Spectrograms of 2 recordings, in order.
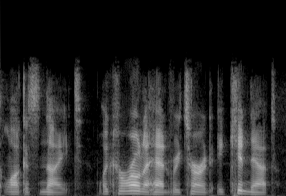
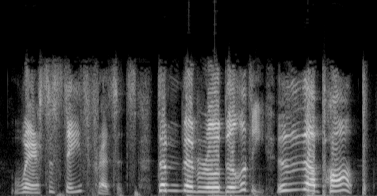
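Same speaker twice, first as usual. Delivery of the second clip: climbing much higher and louder to a grand cry; building showy outcry; 13 semitones higher, 9 dB louder than usual. Acted. Trixie lecturing Lyra on showmanship, rising to a grand cry. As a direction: build it up into a theatrical proclamation.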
